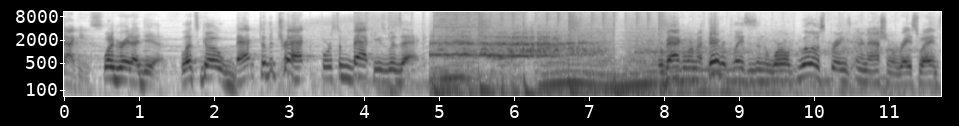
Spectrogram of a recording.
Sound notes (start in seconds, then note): 4.8 tires screech; 4.8 engine revs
